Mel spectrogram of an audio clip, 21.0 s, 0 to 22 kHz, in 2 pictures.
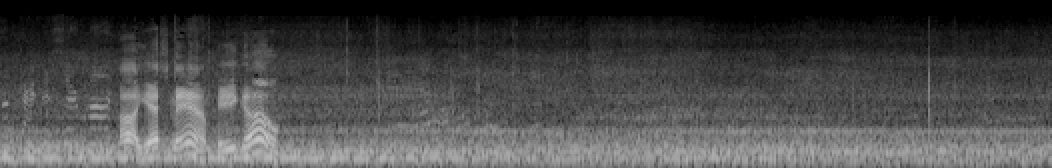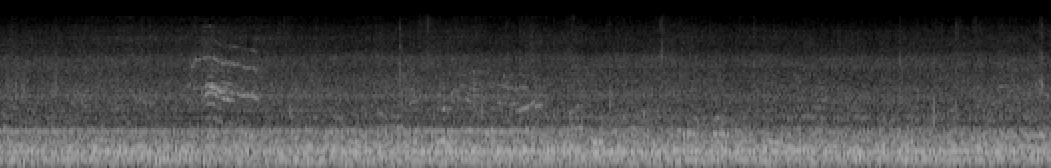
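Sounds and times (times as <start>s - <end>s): electric blower fan humming: 0.0s - 21.0s.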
